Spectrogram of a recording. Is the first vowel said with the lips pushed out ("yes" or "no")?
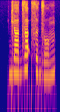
no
